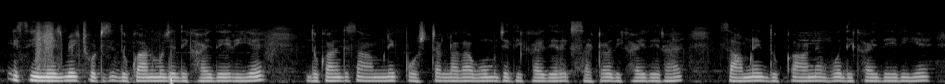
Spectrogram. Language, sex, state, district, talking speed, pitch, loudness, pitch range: Hindi, female, Bihar, Lakhisarai, 245 wpm, 165 Hz, -23 LUFS, 160-170 Hz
